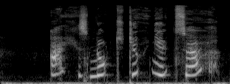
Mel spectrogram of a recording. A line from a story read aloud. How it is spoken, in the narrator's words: she squealed, her eyes rolling in terror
